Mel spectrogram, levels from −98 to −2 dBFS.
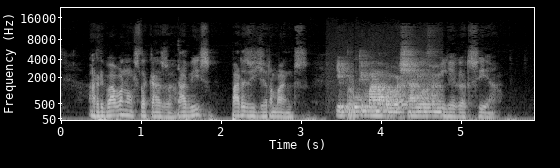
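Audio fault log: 1.43 s and 3.62 s: damaged data in a compressed stream. Right after "els de casa", and again at 3.62 s, a brief disturbance of about 0.06 s cuts through the speech. The decoder hit corrupt frames, lost sync and resumed at the next header.
3.33–4.76 s: switch to a distant microphone. The speech suddenly turns roomy and hollow, with thinner bass, then snaps back. Loudness stays about the same, which separates it from a gain drop, but room noise rises to roughly 35 dB below the speech. The likely cause is a far microphone standing in for the close one.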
